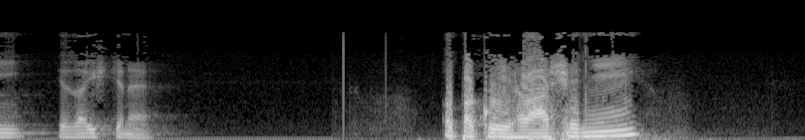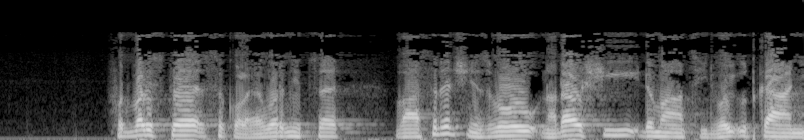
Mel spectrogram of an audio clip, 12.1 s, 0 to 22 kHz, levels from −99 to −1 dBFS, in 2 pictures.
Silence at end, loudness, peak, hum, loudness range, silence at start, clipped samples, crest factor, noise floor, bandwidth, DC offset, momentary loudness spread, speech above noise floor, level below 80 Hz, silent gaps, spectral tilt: 0 s; -22 LUFS; -12 dBFS; none; 5 LU; 0 s; under 0.1%; 12 dB; -57 dBFS; 8.4 kHz; under 0.1%; 12 LU; 36 dB; -40 dBFS; none; -8 dB/octave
